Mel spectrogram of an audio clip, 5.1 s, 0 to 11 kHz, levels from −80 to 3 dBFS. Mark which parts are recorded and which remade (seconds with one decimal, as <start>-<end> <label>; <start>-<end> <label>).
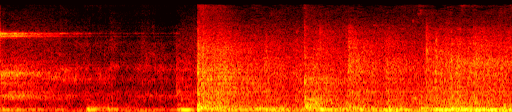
0.0-0.6 recorded; 0.6-1.8 remade; 1.8-5.1 recorded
